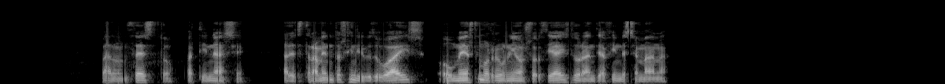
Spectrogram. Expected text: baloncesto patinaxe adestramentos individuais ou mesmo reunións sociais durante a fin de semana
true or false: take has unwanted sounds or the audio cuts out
false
